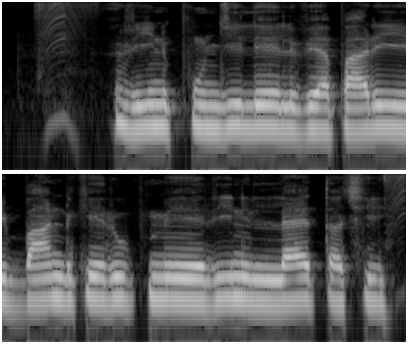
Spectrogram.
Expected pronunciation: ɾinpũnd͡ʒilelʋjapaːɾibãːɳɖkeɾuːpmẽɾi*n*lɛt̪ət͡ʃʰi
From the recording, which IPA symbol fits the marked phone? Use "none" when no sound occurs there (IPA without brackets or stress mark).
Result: n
